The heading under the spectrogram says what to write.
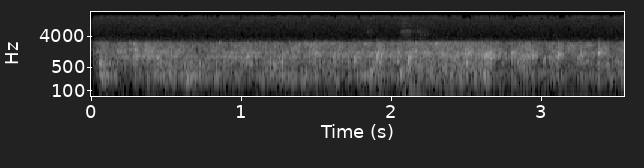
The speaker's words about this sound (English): I do not ask him to flush the toilet.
